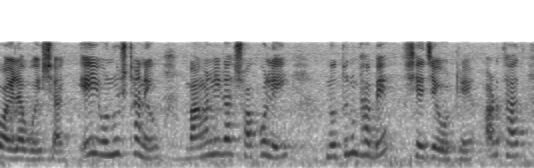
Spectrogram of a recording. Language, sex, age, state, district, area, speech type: Bengali, female, 18-30, West Bengal, Paschim Medinipur, rural, spontaneous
